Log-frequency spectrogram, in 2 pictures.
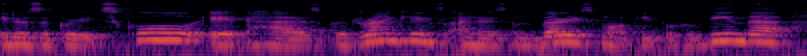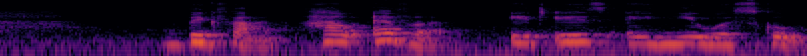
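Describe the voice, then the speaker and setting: Amid audible room echo, a woman's somewhat breathy voice makes very wide pitch swings. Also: medium pitch for a woman, moderate pace. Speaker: business educator and MBA graduate. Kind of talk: educational talk to camera. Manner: casual, conversational.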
